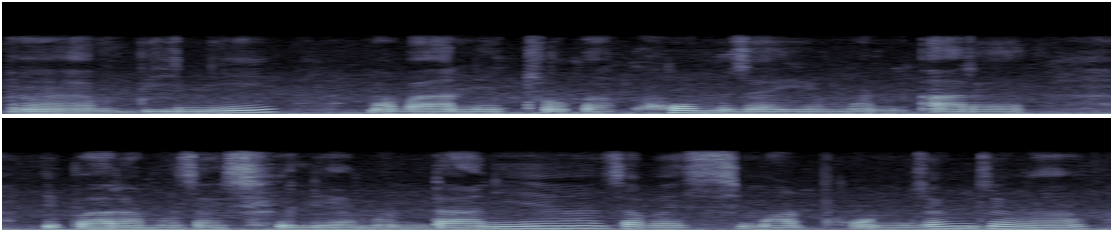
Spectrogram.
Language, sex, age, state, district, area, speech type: Bodo, female, 45-60, Assam, Udalguri, rural, spontaneous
